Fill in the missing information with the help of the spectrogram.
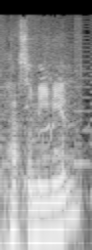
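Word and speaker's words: Passimian: dratini still in the old dragon variety a passaminion that's how you say it pokemon catcher still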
